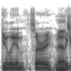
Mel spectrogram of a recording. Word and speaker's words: Gillian: name is actually pronounced Gillian sorry I think it's her name is Gillian Jacobs Jacobs yeah different one but you say it with a hard G not a Jillian I didn't know Henry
